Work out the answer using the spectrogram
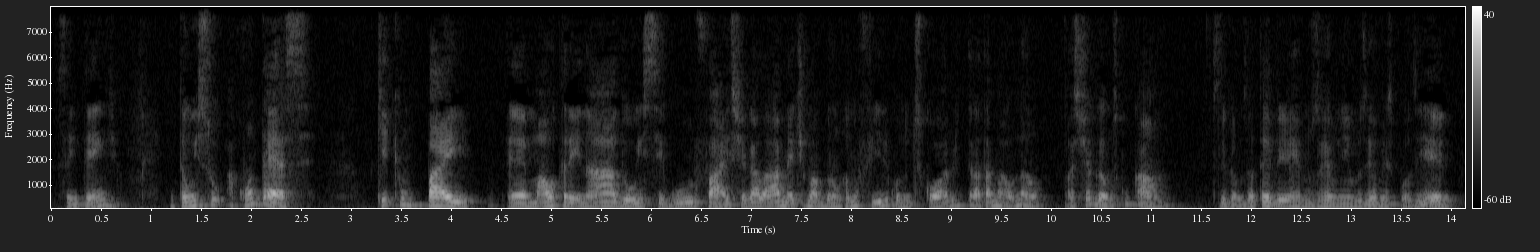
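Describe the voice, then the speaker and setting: A man's voice: a little high, normal speed, a little mellow. A man talking straight to camera as a parenting educator, conversational and often checking in with short tag questions. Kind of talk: direct-to-camera advice talk.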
